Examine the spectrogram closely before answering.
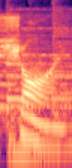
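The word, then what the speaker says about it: Seam: let's talk by yourself the name seemed pronounced Shawn who's my little secret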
